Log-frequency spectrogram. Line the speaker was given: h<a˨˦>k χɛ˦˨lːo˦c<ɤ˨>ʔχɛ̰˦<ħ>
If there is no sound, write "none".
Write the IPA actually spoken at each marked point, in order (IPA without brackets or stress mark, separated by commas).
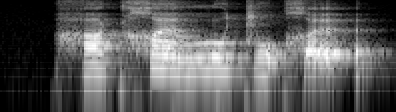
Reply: a˨˦, o˨, ʔ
